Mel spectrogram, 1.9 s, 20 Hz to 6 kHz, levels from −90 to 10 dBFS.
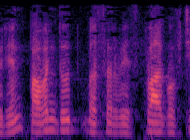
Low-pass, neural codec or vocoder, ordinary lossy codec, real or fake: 5.4 kHz; none; none; real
